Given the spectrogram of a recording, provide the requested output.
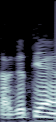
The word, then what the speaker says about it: Aghathiyaa: In both ways, it is pronounced. Yeah, it's Aghathiyaa and also Agasthiyaa.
